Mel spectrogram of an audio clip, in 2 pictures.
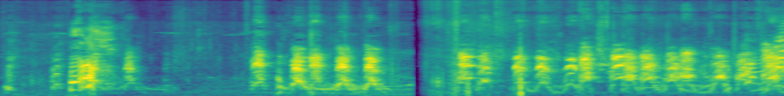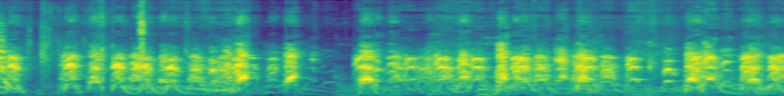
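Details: Nine puppies confront a large water buffalo in a training session before going into the field, Porbi Sumbar, West Sumatra, Indonesia. Dense, overlapping high yapping barks pour out almost continuously, breaking off briefly near the start and again around eleven seconds.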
